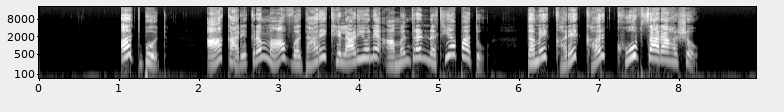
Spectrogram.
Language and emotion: Gujarati, surprised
